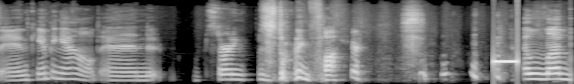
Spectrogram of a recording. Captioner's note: laughs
